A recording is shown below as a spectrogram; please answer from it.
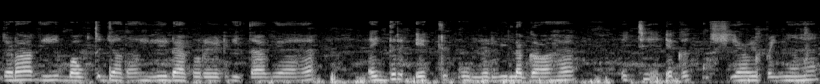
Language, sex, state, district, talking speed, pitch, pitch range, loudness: Punjabi, male, Punjab, Kapurthala, 155 wpm, 185 Hz, 175-190 Hz, -17 LUFS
